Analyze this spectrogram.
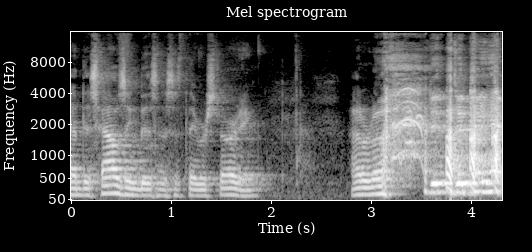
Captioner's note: laughs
